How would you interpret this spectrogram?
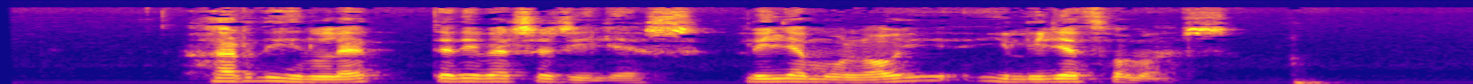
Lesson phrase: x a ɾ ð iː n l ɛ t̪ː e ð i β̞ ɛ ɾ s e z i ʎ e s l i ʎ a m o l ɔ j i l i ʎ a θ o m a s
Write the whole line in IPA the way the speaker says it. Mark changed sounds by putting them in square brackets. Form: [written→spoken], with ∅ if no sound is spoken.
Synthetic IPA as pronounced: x a ɾ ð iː n l ɛ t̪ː e ð i β̞ ɛ ɾ s e z i ʎ e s l i ʎ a m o l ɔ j i l i ʎ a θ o m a s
